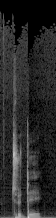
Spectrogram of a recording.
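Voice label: "today", Nigerian Pidgin, male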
